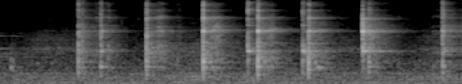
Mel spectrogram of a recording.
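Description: Glass and metal clinks as ingredients go into a glass Pyrex measuring cup for Peruvian fried rice, with about eight sharp clinks and taps in an uneven rhythm, close and moderately loud, and no talking.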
